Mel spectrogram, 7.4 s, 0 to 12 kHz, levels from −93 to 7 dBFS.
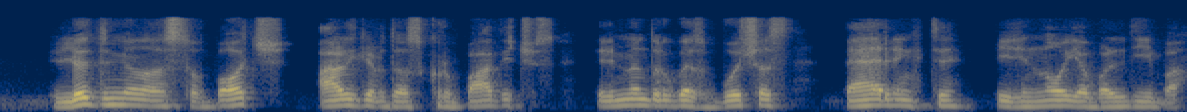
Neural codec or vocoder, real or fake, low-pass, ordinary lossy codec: codec, 16 kHz, 0.8 kbps, ZipCodec; fake; 7.2 kHz; MP3, 48 kbps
